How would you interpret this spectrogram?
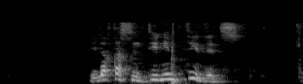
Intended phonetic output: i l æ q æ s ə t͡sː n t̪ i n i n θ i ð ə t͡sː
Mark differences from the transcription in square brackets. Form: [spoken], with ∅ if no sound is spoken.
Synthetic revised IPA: i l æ q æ s ə [∅] n t̪ i n i [m] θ i ð ə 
